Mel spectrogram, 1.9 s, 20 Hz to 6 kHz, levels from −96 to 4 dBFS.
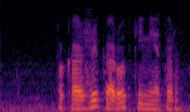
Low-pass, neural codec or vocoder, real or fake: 5.4 kHz; none; real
